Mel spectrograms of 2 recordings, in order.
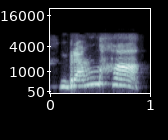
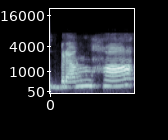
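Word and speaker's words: ब्रह्म: Whenever there is a Hkara followed by the Anunasika Aksharas like Brahma, Vanhihi, Madhyanha, there you chant, pronounce the Anunasika first, Brahma, not Brahma.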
